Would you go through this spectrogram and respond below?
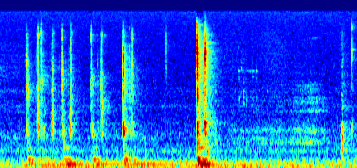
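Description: Password being typed on a computer keyboard: a quick run of separate key clicks, some sharper and louder, with short pauses between, close up and with no voices.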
